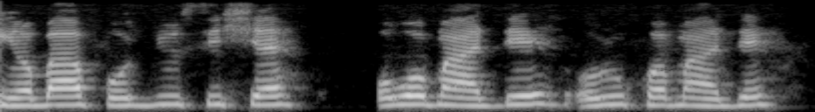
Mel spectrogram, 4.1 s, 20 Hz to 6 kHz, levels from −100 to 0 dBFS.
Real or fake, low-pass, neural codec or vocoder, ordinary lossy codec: real; 5.4 kHz; none; none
